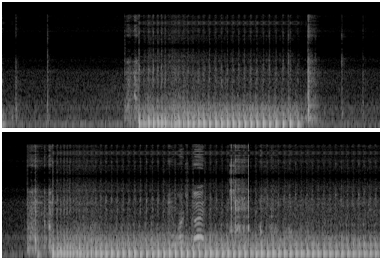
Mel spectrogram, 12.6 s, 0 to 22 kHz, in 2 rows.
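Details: 1987 Yamaha Warrior 350 ATV after starter replacement: brisk even cranking catches within seconds, stops, then restarts cleanly and settles into steady idle thump; starter engages properly.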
